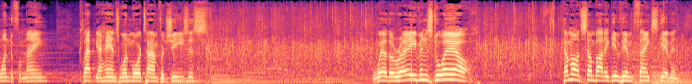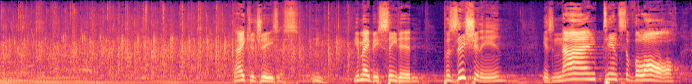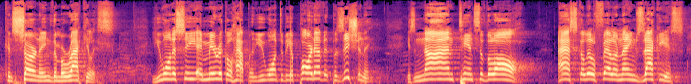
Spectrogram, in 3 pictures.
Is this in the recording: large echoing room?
yes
